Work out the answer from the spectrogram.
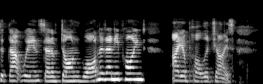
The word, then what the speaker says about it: Don Juan: my favorite person ever his poem is pronounced Don Jan there's a whole reason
